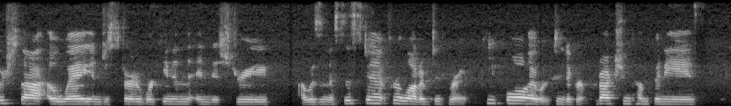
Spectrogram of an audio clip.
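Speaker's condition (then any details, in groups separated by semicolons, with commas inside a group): No condition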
